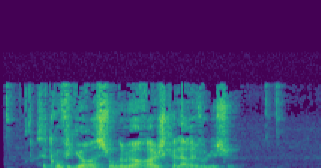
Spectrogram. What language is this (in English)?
French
